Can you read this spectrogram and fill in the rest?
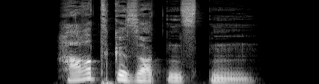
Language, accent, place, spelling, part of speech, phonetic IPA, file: German, Germany, Berlin, hartgesottensten, adjective, [ˈhaʁtɡəˌzɔtn̩stən], De-hartgesottensten.ogg
- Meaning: 1. superlative degree of hartgesotten 2. inflection of hartgesotten: strong genitive masculine/neuter singular superlative degree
